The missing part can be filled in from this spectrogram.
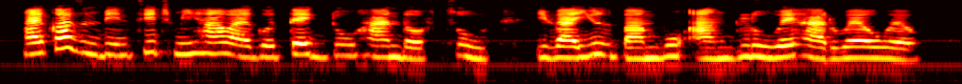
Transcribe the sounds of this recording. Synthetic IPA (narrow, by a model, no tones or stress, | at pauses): maɪkɔzĩnbĩntit͡ʃmiɦawaɪɡotek̚duɦãndɔftʰud | ifaɪjuzbãmbuʔãnɡluweɦadwɛlwɛl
